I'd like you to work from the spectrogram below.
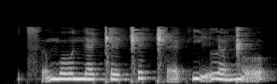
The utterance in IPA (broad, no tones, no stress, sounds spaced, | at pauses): t͡sʰ ə̰ m o n ɛ ǁ ɪ ǁ ɪ ǁʰ ɛ̰ kʰ j ḭ l ə ŋ͡ǁ o̰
